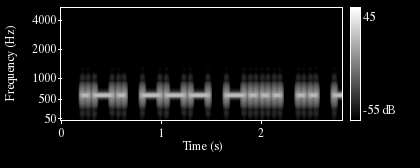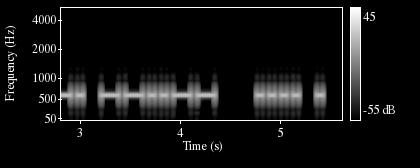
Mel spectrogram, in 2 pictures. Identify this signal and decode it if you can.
Morse code, heard as a keyed tone, about 20 wpm, 600 Hz. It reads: ROBIN, HE
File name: cw-books / winnie-the-pooh / winnie-20wpm-page-0004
